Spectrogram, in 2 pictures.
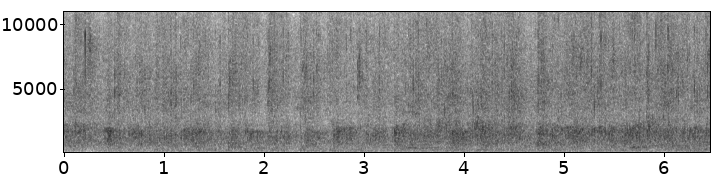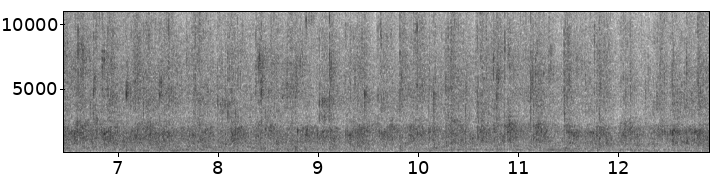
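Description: An audience applauding steadily, the dense clapping of many hands.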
